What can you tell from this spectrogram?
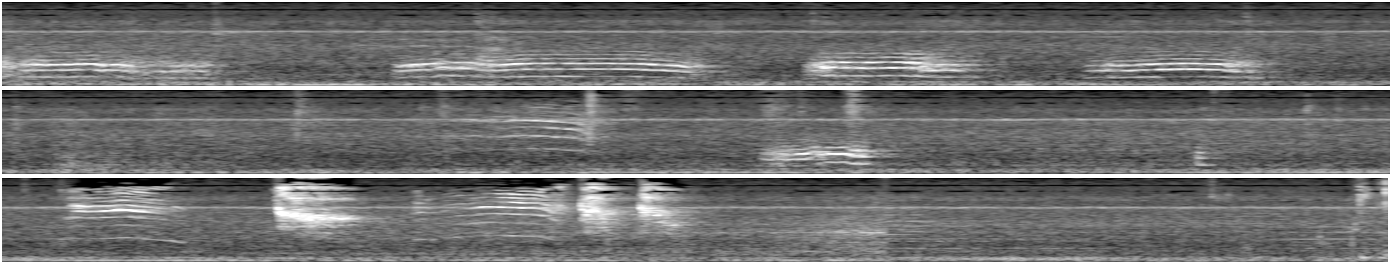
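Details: Black kitten abandoned in a trash box on the street: a quick series of lower, wavering mews opens, then silence with steady hum, followed by faint, thin high meows late on.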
